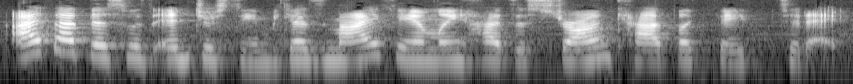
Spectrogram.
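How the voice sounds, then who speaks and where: Bright high-voiced young woman reading aloud. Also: brisk. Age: young adult. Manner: steady scripted recitation. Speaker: student presenter. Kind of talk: reading a school family-history presentation.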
